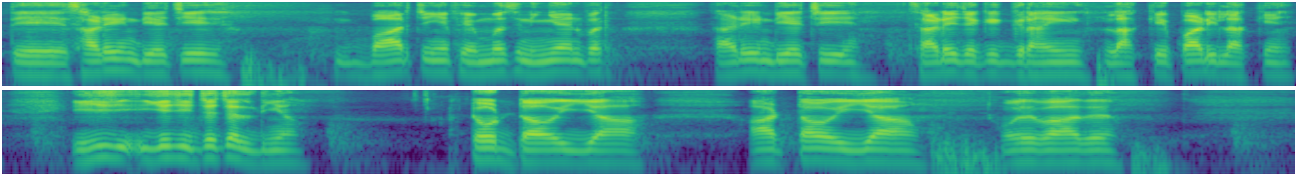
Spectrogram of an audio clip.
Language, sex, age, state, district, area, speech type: Dogri, male, 18-30, Jammu and Kashmir, Reasi, rural, spontaneous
